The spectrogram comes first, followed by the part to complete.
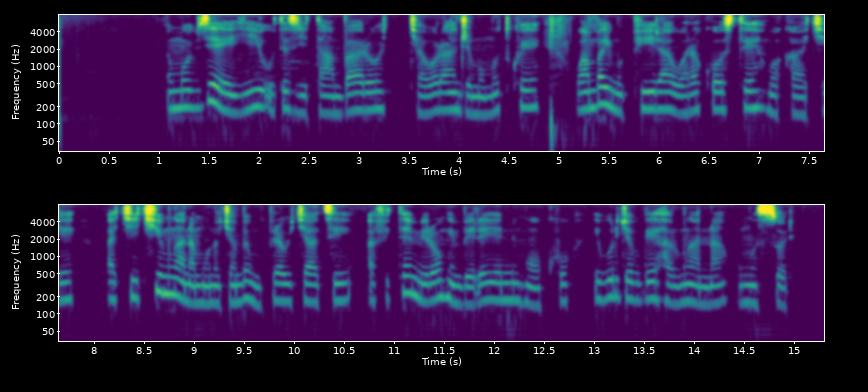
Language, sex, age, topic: Kinyarwanda, female, 18-24, health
